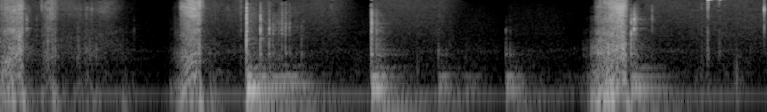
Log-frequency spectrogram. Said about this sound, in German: Es sollte ein Reißverschluss sein, den ich hier auf und zu gemacht habe.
